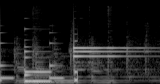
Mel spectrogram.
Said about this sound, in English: That chime is your indicator that 10 seconds is up and it's time to lock in your answer.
